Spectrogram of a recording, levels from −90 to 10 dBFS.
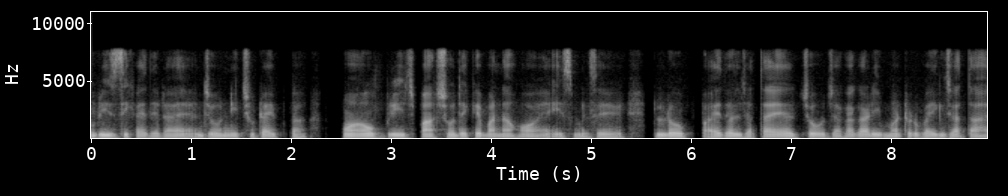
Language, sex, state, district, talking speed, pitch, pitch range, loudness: Hindi, male, Haryana, Rohtak, 185 wpm, 100 Hz, 95-105 Hz, -21 LUFS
